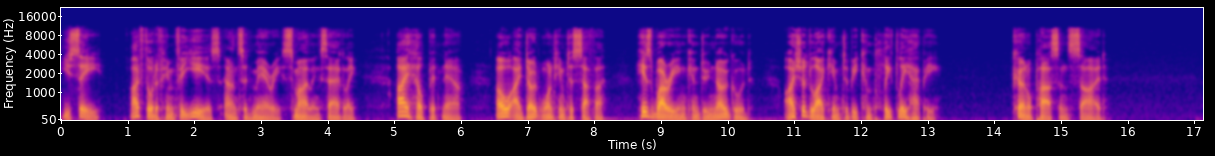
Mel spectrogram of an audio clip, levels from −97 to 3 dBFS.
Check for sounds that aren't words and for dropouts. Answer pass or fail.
pass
